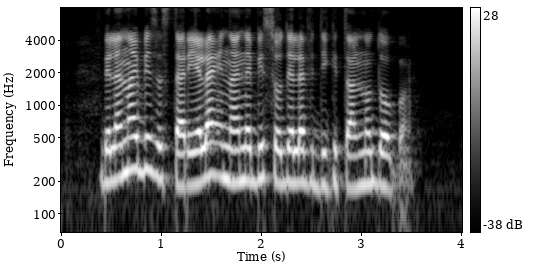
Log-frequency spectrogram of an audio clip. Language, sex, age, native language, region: Slovenian, female, 18-29, Slovenian, Drava region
